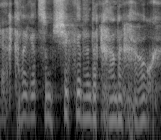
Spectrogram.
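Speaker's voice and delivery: put-on Liverpool accent. Mimicking how people from Liverpool talk, imitating a Liverpool accent. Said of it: "for how people from Liverpool".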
